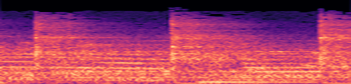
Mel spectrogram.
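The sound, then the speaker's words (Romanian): Three loud, sharp hammer strikes land at a steady, unhurried pace, each ringing briefly before the next blow, with no voices. “Dă-mi puțin ciocanul”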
